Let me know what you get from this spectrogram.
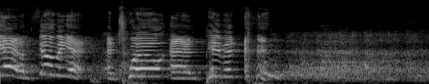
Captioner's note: chuckles; audience laughing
